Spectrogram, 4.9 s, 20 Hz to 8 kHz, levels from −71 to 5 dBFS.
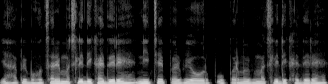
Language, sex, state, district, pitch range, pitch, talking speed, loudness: Hindi, male, Jharkhand, Palamu, 140-150 Hz, 140 Hz, 255 wpm, -15 LUFS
